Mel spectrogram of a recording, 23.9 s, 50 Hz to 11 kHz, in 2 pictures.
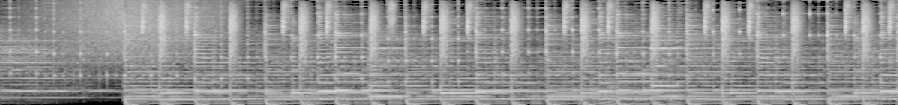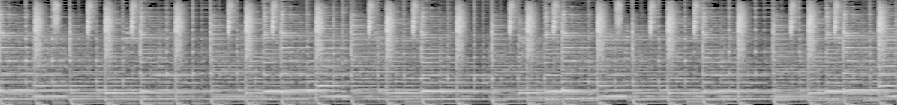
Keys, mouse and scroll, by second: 5.3 click, 6.1-6.4 super+scroll down 1, 7.5-8.2 alt+scroll down 2, 8.2-8.6 alt+scroll down 1, 8.6 scroll up 2, 8.9 click, 9.2-9.6 shift+click, 9.7-10.8 alt+scroll down 2, 10.8-11.1 alt+scroll down 1, 11.1 alt+scroll up 1, 11.4 space, 11.6 click, 11.8-12.1 space, 12.7-18.5 drag, 19.1-19.7 alt+scroll up 1, 20.4 click, 23.3-23.9 drag.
